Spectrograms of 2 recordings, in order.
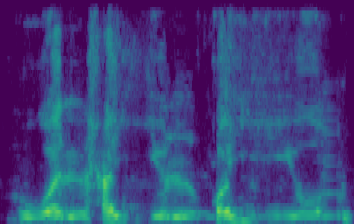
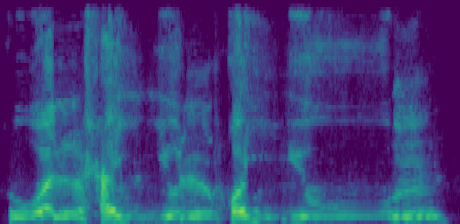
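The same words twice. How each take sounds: First: The doubled consonant is cut short, not held. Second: The doubled consonant is held and swung. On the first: The speaker calls it wrong. "bertasydid itu tidak ditahan, bukan" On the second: The speaker calls it right. "Jadi dia diayunkan"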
